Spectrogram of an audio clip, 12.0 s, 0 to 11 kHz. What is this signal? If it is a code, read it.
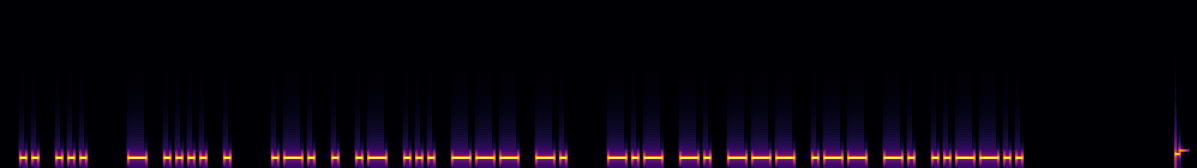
Morse code, heard as a keyed tone, about 20 wpm, 700 Hz. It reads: IS THE REASON KNOWN?
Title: Sentences from Top 1000 Words - Review Part 3 - 20wpm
